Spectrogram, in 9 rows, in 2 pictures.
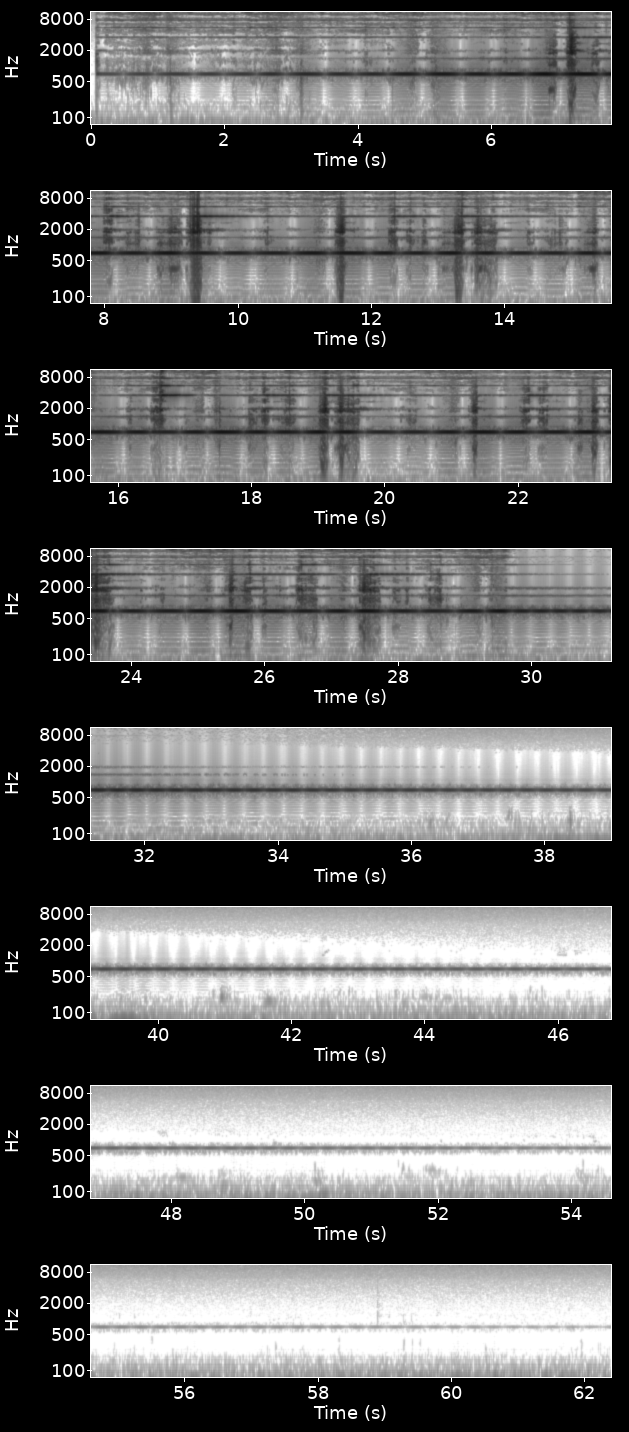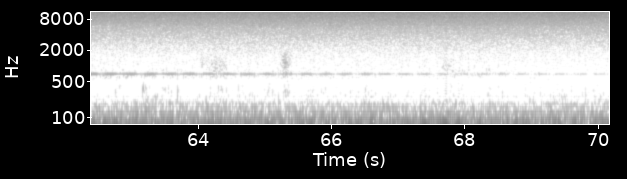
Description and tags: Tibetan Singing Bowl 10cm (Rub)
10 cm Tibetan singing bowl being resonated. Recorded using Sennheiser 8020s.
